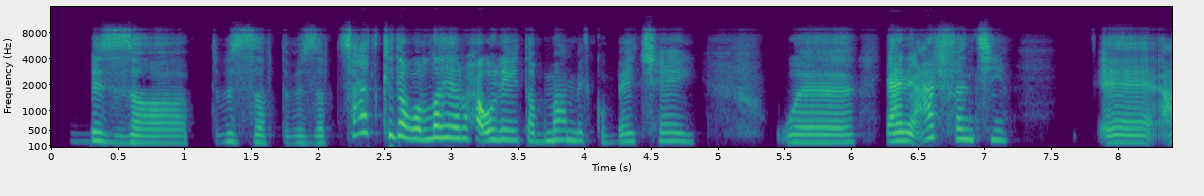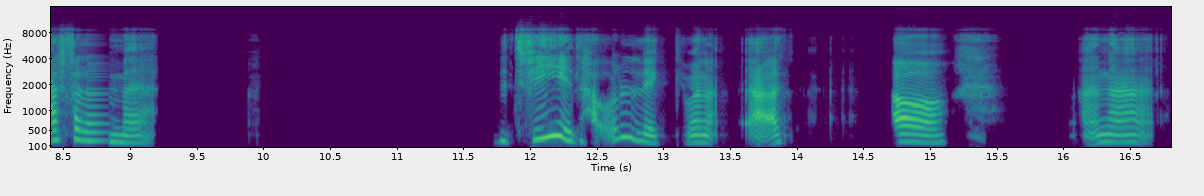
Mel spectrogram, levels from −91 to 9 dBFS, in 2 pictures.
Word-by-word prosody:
بالضبط، 180 -5 -3
بالضبط، 185 -3 -5
بالضبط. 175 +1 -8
ساعات 435 +4 +2
كده 350 -3 +5
والله 290 +2 +4
أروح 285 -1 -1
أقُول 255 +2 +6
إيه، 250 -1 0
طَب 220 -3 -6
ما 245 +2 -2
أعمِل 235 -2 -5
كوباية 195 +2 -8
شاي 215 -2 -2 0.6
و 195 - -5 0.7
يعني 215 +1 +7
عارفة 290 -1 +2
أنتِ 260 0 -1 0.9
آآ، 180 0 0
عارفة 245 +2 +1 0.2
لمّا 180 -3 -4 2.6
بتفيد، 255 - +3
هاقول 310 -6 -3
لِك، 180 -3 -3
ما 185 - -1
أنا 185 -1 -1 0.2
أع - - +3 0.9
آه، 190 -3 +5 1.0
أنا 190 0 -1
205 Hz, 105 wpm, -23 LUFS, 185-255 Hz, 2.6 s, يعني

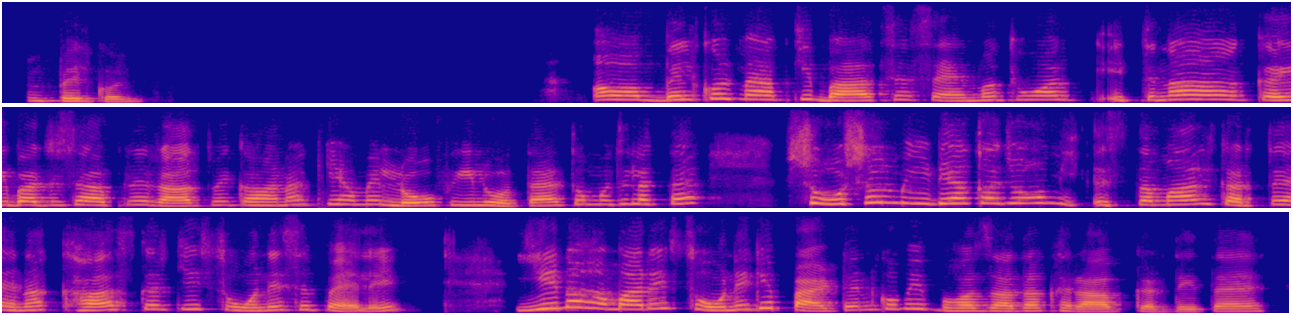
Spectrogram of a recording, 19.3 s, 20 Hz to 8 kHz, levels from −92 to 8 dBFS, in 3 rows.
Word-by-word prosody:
बिल्कुल। 200 -5 -3 2.3
अ, 310 +1 +4
बिल्कुल, 320 +7 +1
मैं 340 - +3
आपकी 315 +2 +1
बात 250 -3 +3
से 315 -1 -8
सहमत 270 0 -4
हूँ 300 +1 -6
और 310 0 -1 0.2
इतना 280 +4 -1 0.4
कई 275 0 +4
बार 280 -1 +4
जैसे 275 +2 -3
आपने 280 +2 0
रात 225 0 +2
में 280 - -8
कहा 265 -1 +2
ना 305 +4 -3
कि 355 - -5
हमें 330 -1 -2
लो 250 -4 +4
फ़ील 265 -1 -3
होता 240 0 +2
है 255 - +1
तो 335 +6 -6
मुझे 330 +2 -6
लगता 350 +1 +1
है 430 +2 0 0.5
सोशल 430 +4 +2
मीडिया 410 -1 +2
का 425 - +2
जो 430 +1 -2
हम 395 -9 -6
इस्तेमाल 315 +6 +2
करते 265 +1 0
हैं 275 - 0
ना 280 +3 0
ख़ासकर 300 +6 +1
कि 350 0 -2
सोने 270 -5 -3
से 315 +2 -5
पहले, 290 - -1 0.7
ये 350 +10 +4
ना 485 -4 +5
हमारे 370 +2 +3
सोने 315 -6 -1
के 440 - +2
पैटर्न 280 +9 +2
को 360 +1 -4
भी 380 0 -2
बहुत 225 0 +1
ज़्यादा 220 0 +1
ख़राब 180 -5 0
कर 185 -2 -3
देता 175 +2 -6
है 195 +1 -5
285 Hz, 175 wpm, -23 LUFS, 250-340 Hz, 2.3 s, ना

